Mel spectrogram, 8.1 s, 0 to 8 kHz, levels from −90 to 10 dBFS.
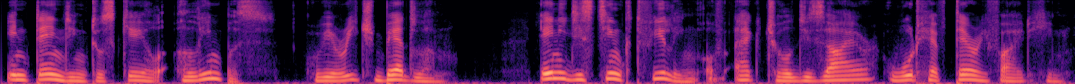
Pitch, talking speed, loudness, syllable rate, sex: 145 Hz, 125 wpm, -20 LUFS, 4.6 syllables/s, male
